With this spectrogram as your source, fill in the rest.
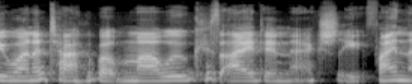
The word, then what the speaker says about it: Mawu: the west african tradition addresses the the great creator goddess as mau or mahu i find mahu a little easier to say but mawu i think is actually slightly more common pronunciation and thanks to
